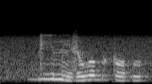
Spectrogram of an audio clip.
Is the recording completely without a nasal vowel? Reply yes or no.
no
